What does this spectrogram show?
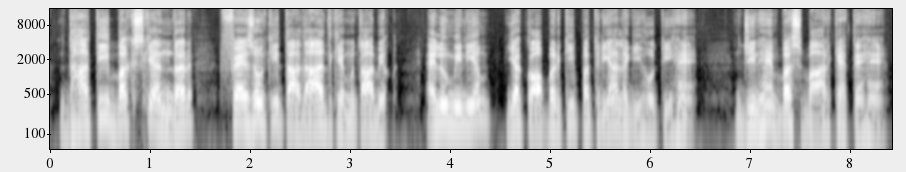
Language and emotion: Urdu, neutral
